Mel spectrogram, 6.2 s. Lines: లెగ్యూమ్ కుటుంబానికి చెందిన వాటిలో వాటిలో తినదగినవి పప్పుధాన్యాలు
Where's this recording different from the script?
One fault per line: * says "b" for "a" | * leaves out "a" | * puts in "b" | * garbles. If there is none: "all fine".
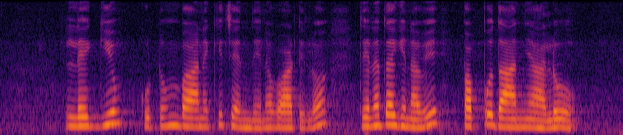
* leaves out "వాటిలో"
